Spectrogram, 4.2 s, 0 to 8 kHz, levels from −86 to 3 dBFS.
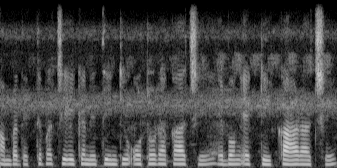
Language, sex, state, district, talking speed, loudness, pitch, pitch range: Bengali, female, Assam, Hailakandi, 170 wpm, -21 LUFS, 210 Hz, 200-215 Hz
